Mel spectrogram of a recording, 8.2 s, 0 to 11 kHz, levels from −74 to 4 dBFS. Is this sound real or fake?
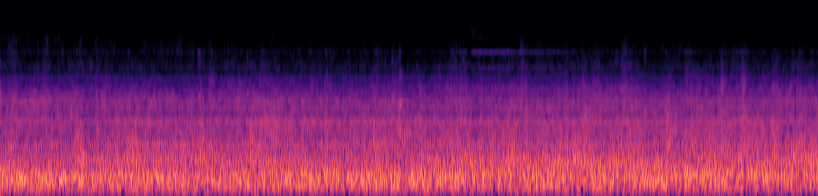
fake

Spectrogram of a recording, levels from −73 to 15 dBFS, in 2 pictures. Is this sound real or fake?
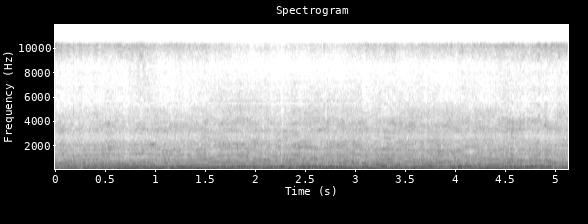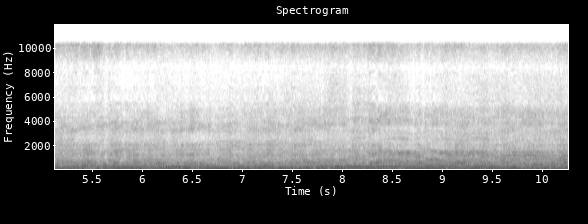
fake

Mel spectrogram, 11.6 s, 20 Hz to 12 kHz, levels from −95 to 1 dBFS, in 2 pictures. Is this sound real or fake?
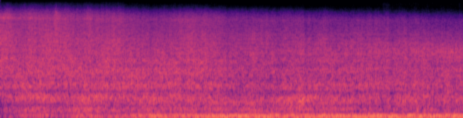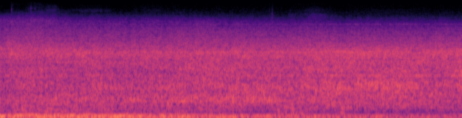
real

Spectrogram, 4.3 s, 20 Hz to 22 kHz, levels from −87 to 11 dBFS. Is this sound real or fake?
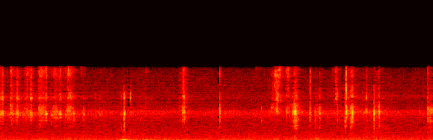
fake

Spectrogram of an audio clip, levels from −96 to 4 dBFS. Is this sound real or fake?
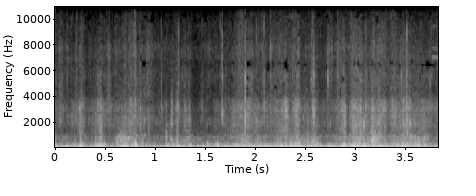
real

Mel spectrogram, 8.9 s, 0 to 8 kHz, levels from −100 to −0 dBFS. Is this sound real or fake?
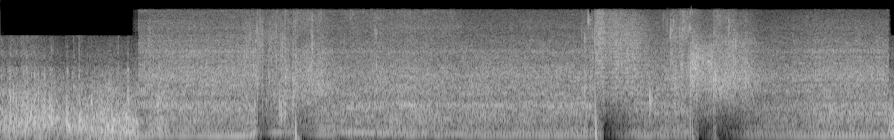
real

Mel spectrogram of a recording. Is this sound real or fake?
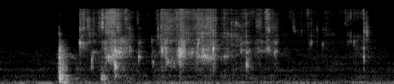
fake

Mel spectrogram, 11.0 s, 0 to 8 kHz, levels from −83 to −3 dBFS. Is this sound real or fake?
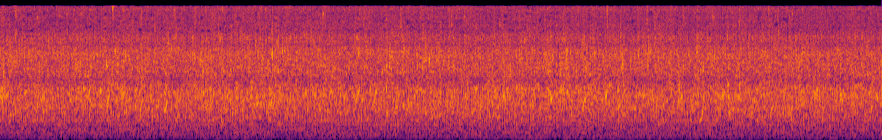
fake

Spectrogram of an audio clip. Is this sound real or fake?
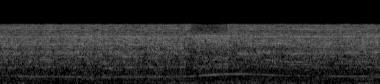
real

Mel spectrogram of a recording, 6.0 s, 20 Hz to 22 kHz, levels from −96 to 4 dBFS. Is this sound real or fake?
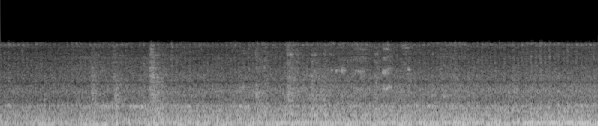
real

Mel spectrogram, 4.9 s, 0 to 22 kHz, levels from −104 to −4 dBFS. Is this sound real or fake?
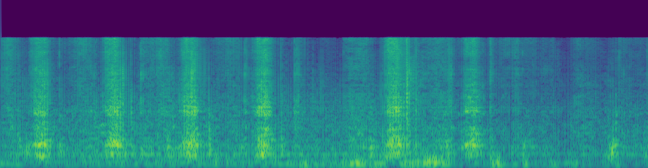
fake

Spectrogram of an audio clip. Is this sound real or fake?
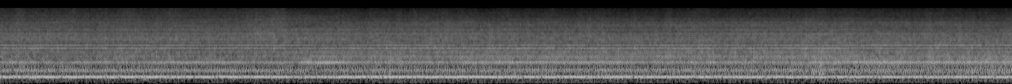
fake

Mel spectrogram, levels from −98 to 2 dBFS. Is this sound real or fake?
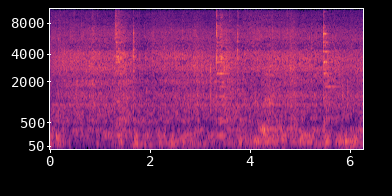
real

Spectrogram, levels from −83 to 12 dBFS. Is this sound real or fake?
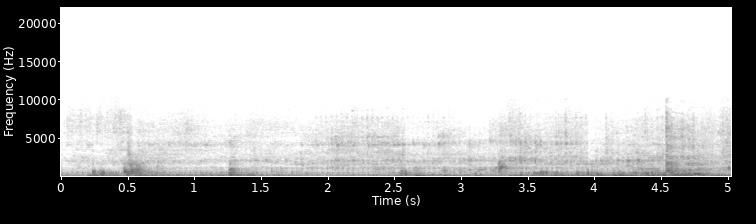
real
